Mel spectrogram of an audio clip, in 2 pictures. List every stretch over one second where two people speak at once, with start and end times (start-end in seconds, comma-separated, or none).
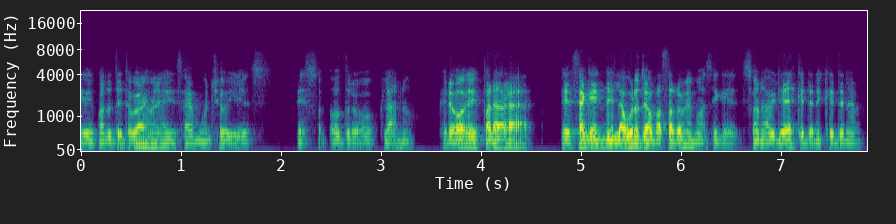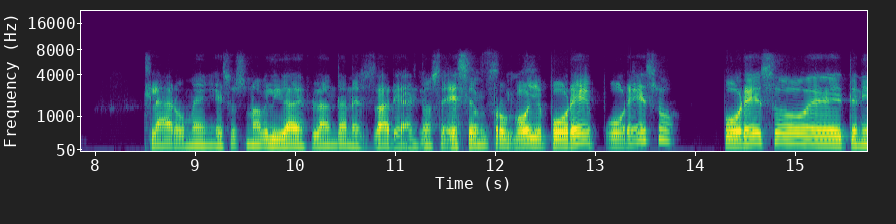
11.2-12.5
